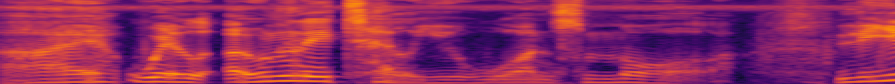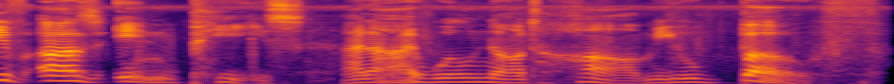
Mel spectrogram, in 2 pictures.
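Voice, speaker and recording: A man playing a courteous but menacing vampire count, narrating his tale and speaking slowly, formally and calmly. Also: mid-range voice, gravelly, no room sound, exaggerated voice. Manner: slow, formal, calm and politely threatening. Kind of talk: first-person storytelling and audio drama.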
